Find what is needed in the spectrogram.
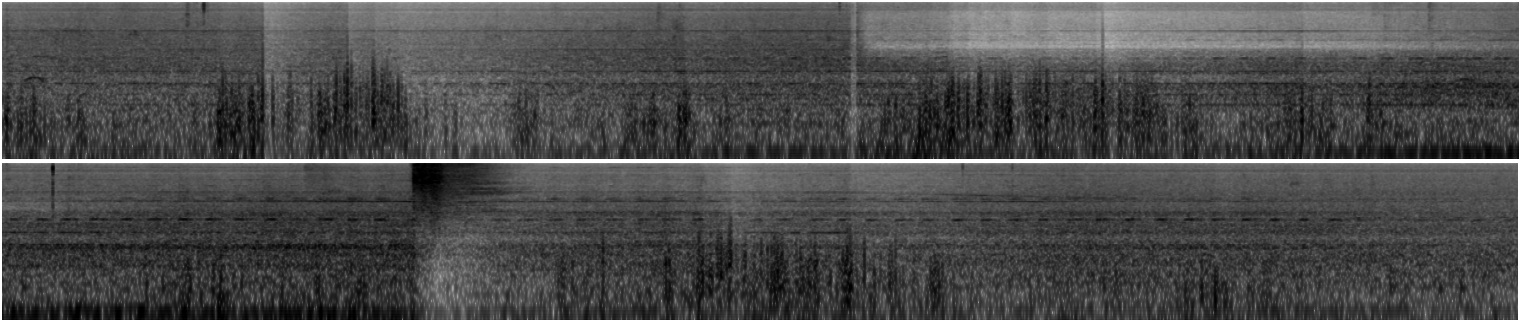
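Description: Passenger train running, heard from on board: a steady rumble of wheels and coach on the rails. About two-thirds of the way in there is a short sharp sound, and the deep rumble drops away after it.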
